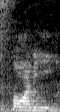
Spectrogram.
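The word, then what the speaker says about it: Forty: And before, there is 40, there's 40, it's 40, it's 40 something. That's how it's pronounced.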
